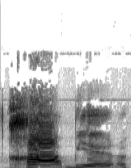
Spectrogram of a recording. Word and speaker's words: Javier: I have to say the name of the director is Javier Aguirre, you know? I know these are very, very difficult sounds for a non-Spanish speaker, but it's Javier, okay?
